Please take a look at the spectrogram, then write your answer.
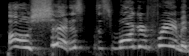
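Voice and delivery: hammed-up fan excitement; mock excited surprise. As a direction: act starstruck at spotting a movie star. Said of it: "it's not like".

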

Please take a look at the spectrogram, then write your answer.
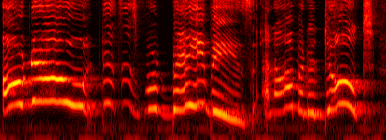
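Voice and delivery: high, loud squeal of mock horror; mock panicked shout. To the viewers, a hammed-up horrified shriek. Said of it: "I was like".

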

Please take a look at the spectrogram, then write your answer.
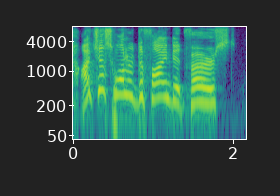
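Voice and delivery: very high, protesting English gentleman; Alfred impression. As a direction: imitate an indignant Englishman defending himself. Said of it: "He goes".

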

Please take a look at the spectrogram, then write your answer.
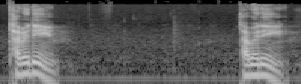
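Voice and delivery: hometown Mikawa "Taberin"; Mikawa dialect. Shown as a demonstration. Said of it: "in Mikawa dialect".

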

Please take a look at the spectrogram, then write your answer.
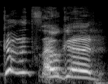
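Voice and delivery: high, loud giggling glee; giggly glee. Retold or imitated. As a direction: gush with delight before the punchline. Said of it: "I'm like".

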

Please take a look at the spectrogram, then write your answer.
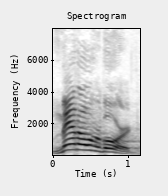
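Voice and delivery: loud, high shout of man overboard; husband shouting from the water to his wife; yelling. Retold or imitated. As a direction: bellow it across the water. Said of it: "and yelled".

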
